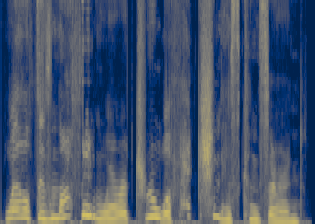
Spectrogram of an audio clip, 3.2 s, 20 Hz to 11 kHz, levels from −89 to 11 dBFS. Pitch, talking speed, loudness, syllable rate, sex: 340 Hz, 170 wpm, -16 LUFS, 5.9 syllables/s, female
